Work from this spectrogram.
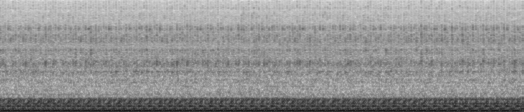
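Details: All-motor Honda on first start-up after a build, running on about five-month-old gas with radiator fluids and wideband wiring still pending; steady, even idle with a smooth low pulse and no knocks or misses: normal idle.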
